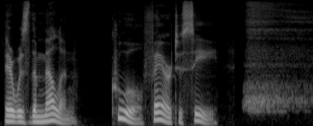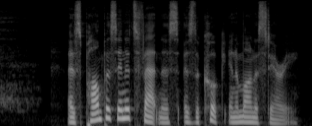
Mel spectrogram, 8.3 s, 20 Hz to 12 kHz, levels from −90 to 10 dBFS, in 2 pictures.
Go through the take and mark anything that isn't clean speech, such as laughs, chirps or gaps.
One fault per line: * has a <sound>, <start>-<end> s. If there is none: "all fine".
* has a sigh, 3.2-4.8 s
